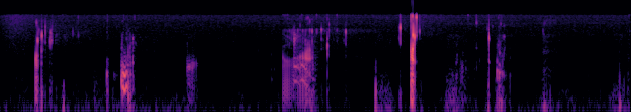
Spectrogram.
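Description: Irregular gurgles, squeaks and rumbling growls from a hungry stomach; ordinary hunger bowel sounds.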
